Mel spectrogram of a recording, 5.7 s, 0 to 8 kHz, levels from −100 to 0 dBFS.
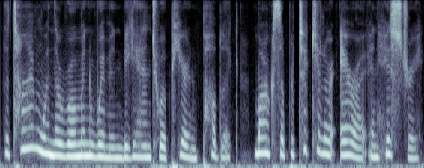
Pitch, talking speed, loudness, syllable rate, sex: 230 Hz, 180 wpm, -15 LUFS, 5.3 syllables/s, female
